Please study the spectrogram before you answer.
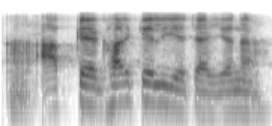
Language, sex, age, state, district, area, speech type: Hindi, male, 18-30, Bihar, Vaishali, rural, conversation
